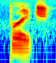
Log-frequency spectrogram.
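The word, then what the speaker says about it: bridge: 않고가 단어의 끝부분에 오니까 바람 빠지듯이 약하게 발음이 되죠 자 한 곡식 표기법으로는 브릿지 그리고 실제 발음은 따라해 보세요 brige brige 좋습니다이 브리지의 의미가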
